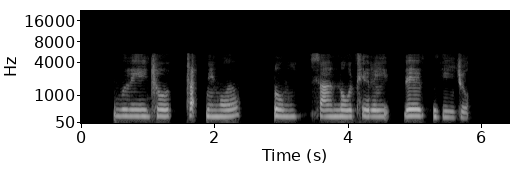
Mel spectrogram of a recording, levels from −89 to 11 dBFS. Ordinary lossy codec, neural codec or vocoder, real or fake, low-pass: MP3, 48 kbps; codec, 24 kHz, 1 kbps, SNAC; fake; 5.4 kHz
